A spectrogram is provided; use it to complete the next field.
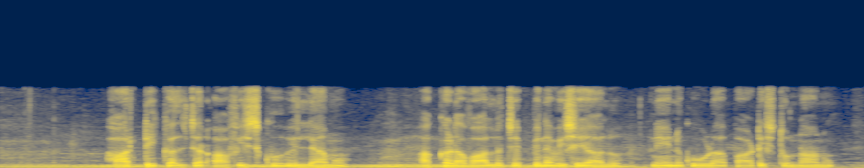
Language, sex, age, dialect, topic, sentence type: Telugu, male, 31-35, Telangana, agriculture, statement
